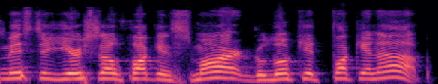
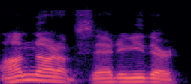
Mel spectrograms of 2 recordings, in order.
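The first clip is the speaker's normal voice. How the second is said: softer, lower-pitched denial; 9 semitones lower, 9 dB quieter than usual. Real, not acted. Man denying he is upset mid-argument, voice lowered. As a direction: bring the voice down, low and soft. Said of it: "let me lower my voice a little bit".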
